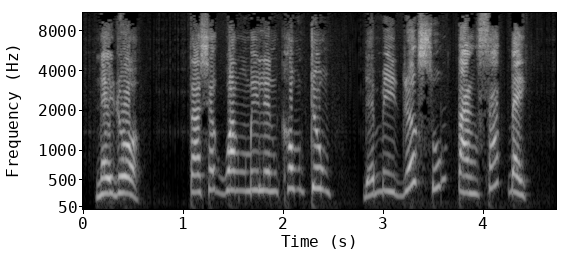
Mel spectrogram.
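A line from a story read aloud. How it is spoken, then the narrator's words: Shouting. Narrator (Vietnamese): Nó quát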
